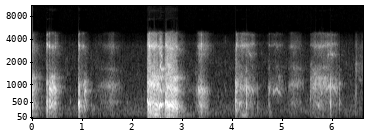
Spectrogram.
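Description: Repeated short dry coughs and throat clearing in a quiet room, one louder harsher burst midway; an ongoing cough that keeps returning.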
